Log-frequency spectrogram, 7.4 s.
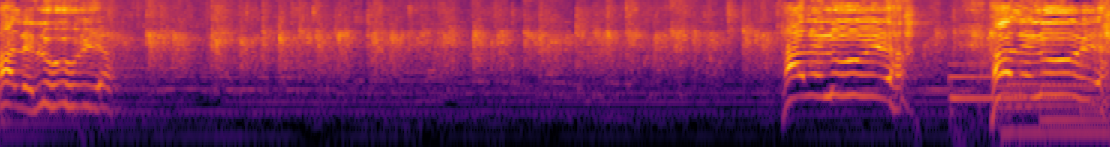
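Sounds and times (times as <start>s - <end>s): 
speech: 0.0s - 0.9s, 5.2s - 7.3s
audience applause: 0.0s - 7.3s
low sustained musical drone: 6.2s - 7.3s.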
